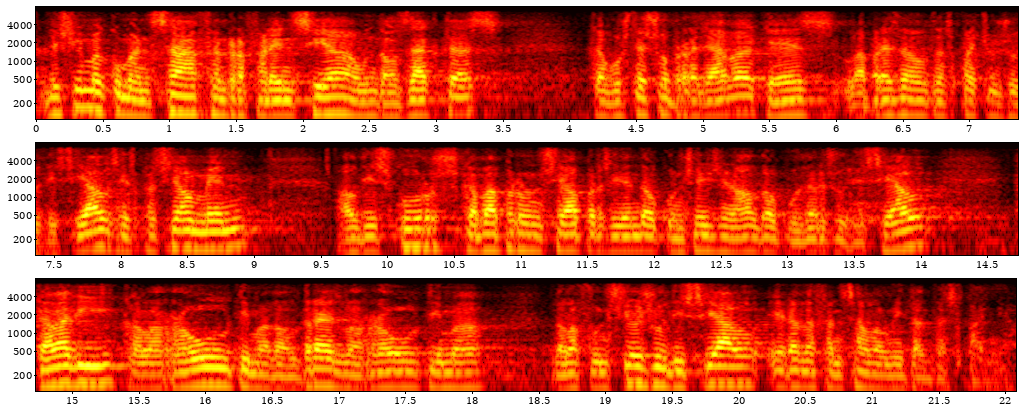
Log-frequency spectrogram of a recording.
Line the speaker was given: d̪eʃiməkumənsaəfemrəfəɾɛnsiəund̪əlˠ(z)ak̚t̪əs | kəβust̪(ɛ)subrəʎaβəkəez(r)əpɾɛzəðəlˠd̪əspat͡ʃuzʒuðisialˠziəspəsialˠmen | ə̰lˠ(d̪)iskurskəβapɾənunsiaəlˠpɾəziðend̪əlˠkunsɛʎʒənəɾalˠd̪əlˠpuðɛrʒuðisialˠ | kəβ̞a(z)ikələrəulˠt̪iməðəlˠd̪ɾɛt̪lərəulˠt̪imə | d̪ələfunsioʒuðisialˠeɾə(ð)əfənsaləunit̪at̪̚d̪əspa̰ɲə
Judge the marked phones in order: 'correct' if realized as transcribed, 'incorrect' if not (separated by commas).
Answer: correct, correct, incorrect, correct, incorrect, correct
